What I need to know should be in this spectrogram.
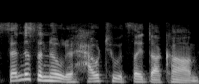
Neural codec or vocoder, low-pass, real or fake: codec, 24 kHz, 0.9 kbps, WavTokenizer, medium speech release version 1; 7.2 kHz; fake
